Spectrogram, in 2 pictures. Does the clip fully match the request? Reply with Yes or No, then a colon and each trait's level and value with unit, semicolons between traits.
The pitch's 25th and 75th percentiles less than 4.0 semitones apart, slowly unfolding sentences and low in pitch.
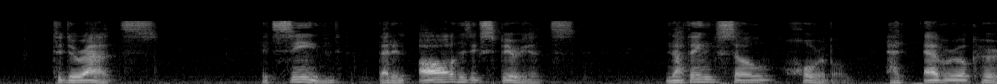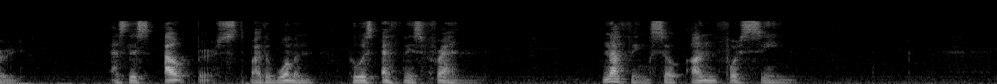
Yes: average, 3.6 semitones; slow, 85 wpm; very low, 90 Hz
